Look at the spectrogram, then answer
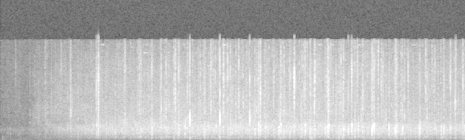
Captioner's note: applause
